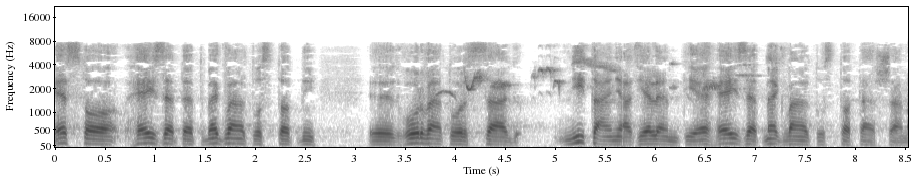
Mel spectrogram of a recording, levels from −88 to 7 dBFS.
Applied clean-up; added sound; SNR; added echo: none; Bird; 10 dB; none.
